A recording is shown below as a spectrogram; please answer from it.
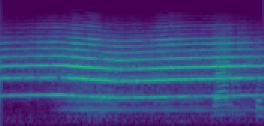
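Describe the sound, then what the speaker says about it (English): Wailing siren of a police or emergency vehicle in an old black-and-white sci-fi film, a steady loud tone held alone for under two seconds. "That's the fifth siren in the last hour."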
